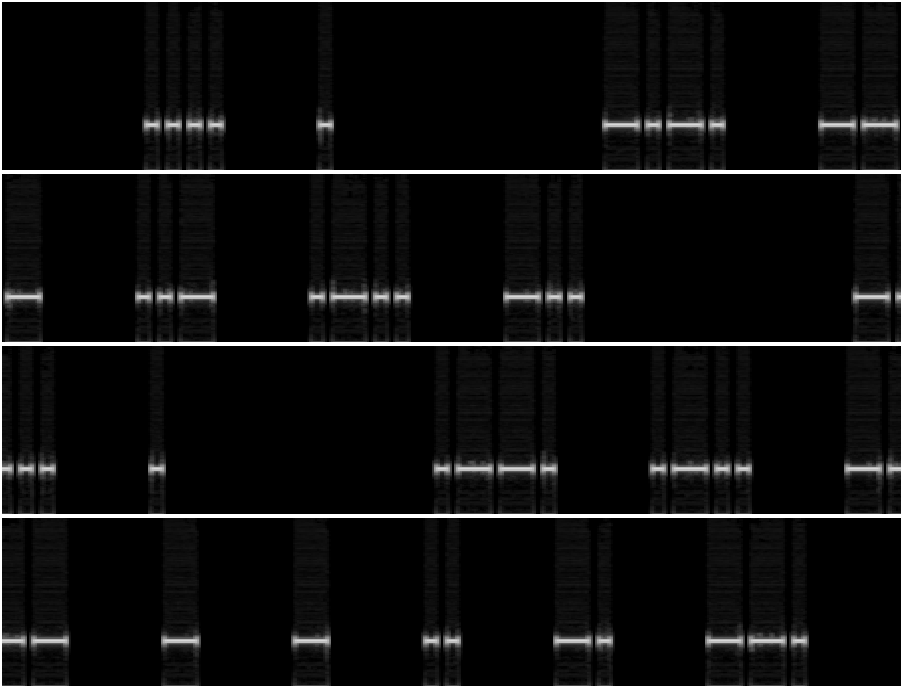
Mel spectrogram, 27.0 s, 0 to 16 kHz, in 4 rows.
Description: Morse code, heard as a keyed tone, about 15 wpm, spaced as for 8 wpm, 1000 Hz. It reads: HE COULD BE PLOTTING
